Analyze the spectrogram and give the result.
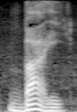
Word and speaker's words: bai: The word for go comes from Spanish. Ba. The pronunciation. But when we really see this, the word is bai, bai.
